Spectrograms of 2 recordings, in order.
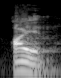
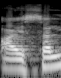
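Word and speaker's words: isle: एस एल ई आयल अब यहां भी क्या है आई और एल के बीच एस है यहां पर भी इसको आई सल नहीं पना इसको क्या पना यल ऑयल होता है रास्ता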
